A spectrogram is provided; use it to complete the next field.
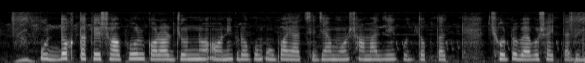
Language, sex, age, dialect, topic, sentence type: Bengali, female, 18-24, Northern/Varendri, banking, statement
